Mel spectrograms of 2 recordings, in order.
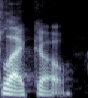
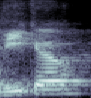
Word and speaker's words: Lecko: that's watching right now is your last name pronounced gecko it is let go okay see i thought in your bio it had showed with a g and i was like oh yeah i wrote it out hi phonetically it's like pronounced like gekko but that's good feedback i'll remove that okay yeah sometimes people say liko but it's let go i thought it was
